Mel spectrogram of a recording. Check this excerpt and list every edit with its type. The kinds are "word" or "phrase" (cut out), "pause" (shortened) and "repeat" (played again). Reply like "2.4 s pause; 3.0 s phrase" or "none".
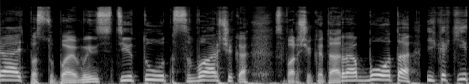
1.7 s word; 3.4 s word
